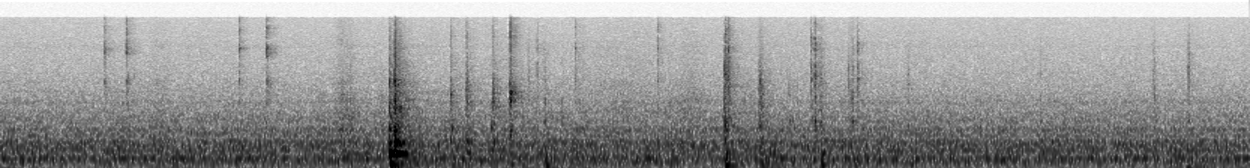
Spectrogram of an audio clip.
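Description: Computer keyboard keys and mouse buttons clicking at scattered intervals, about a dozen clicks, the loudest about two and a half seconds in, over a faint steady room hum.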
